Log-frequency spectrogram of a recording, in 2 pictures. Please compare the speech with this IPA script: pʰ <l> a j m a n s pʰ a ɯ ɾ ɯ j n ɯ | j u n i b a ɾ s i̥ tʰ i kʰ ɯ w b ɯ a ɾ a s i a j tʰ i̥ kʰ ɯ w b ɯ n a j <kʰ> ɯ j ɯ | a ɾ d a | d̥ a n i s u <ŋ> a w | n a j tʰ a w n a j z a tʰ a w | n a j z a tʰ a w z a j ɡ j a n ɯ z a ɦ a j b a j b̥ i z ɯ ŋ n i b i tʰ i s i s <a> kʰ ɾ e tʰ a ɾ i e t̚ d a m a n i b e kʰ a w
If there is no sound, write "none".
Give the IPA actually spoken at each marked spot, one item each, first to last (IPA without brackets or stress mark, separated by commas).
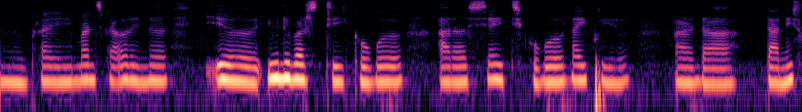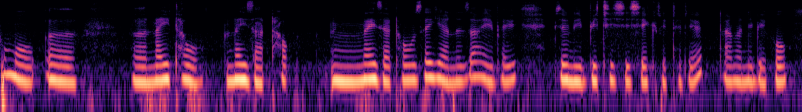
ɾ, pʰ, m, e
